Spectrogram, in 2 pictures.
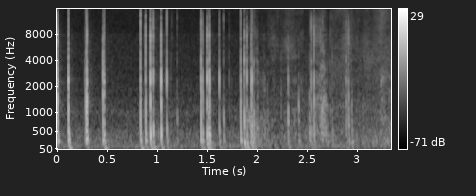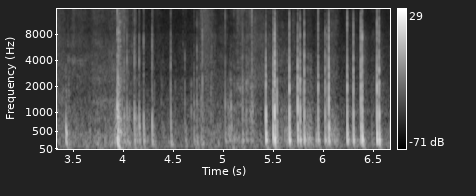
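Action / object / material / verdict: tap / cardboard toy box / cardboard / none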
